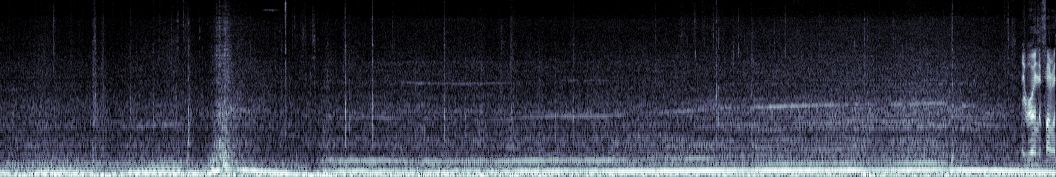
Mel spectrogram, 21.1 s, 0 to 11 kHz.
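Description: A classic Nissan 240SX swapped to a manual transmission cruising on the road, with a loud steady engine drone inside the cabin, a gear change with a brief rev dip early on, then smooth sustained running that eases off toward the end.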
